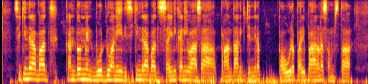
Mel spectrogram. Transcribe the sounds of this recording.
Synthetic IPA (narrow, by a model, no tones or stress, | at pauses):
sikind̪ɾaːbaːd̪kɐɳʈoːnme̞ɳʈboːɾɖuɐne̞ːd̪isikind̪ɾaːbaːd̪sɐjnikɐniʋaːsɐpɾʔaːnt̪aːnikit͡ʃe̞nd̪inɐpɐwɾɐpɐɾipaːlɐɳɐsɐmst̪ʰɐ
